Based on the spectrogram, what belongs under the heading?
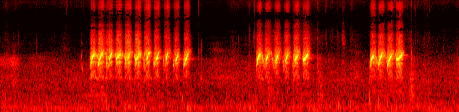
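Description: A bird calling in three runs of quick, rising chirps, about five or six to a run-second, the first run the longest and the last the shortest.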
